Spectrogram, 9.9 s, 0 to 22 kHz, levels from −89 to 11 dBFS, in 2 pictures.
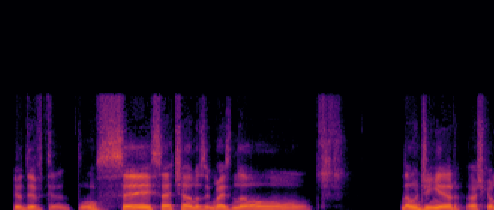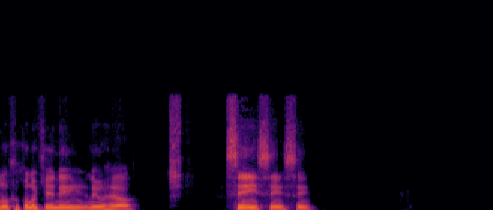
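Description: No technical faults occur at any point in the speech.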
